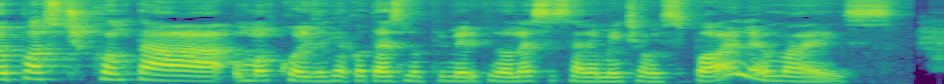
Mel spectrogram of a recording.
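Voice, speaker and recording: A woman speaks very fast. She hardly pauses at all. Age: 30s. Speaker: podcast guest recommending a TV series. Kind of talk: casual chat.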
